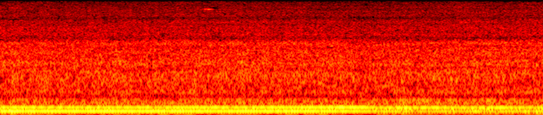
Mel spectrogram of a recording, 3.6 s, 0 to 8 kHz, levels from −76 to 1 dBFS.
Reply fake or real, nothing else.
real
